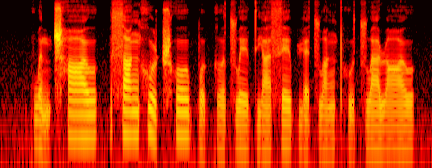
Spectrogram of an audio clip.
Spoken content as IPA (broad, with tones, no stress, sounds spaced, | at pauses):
k w ə̰˨˩ n ʈ͡ʂʰ ɑ˦ ʊ̯ | s ɑ˦ ŋ x u˥˨ ʈ͡ʂʰ o˦ ʊ̯ p ɤ̰˨˩ k ɤ˨˦ t͡s w e˧ ɪ̯ t̪ j ä˨˦ s e˦ ɪ̯ p ɥ ɛ̰˨˩ t͡s w ɑ˨˦ ŋ pʰ ṵ˨˩ t͡s w ä˦ ɻ ɑ˦ ʊ̯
